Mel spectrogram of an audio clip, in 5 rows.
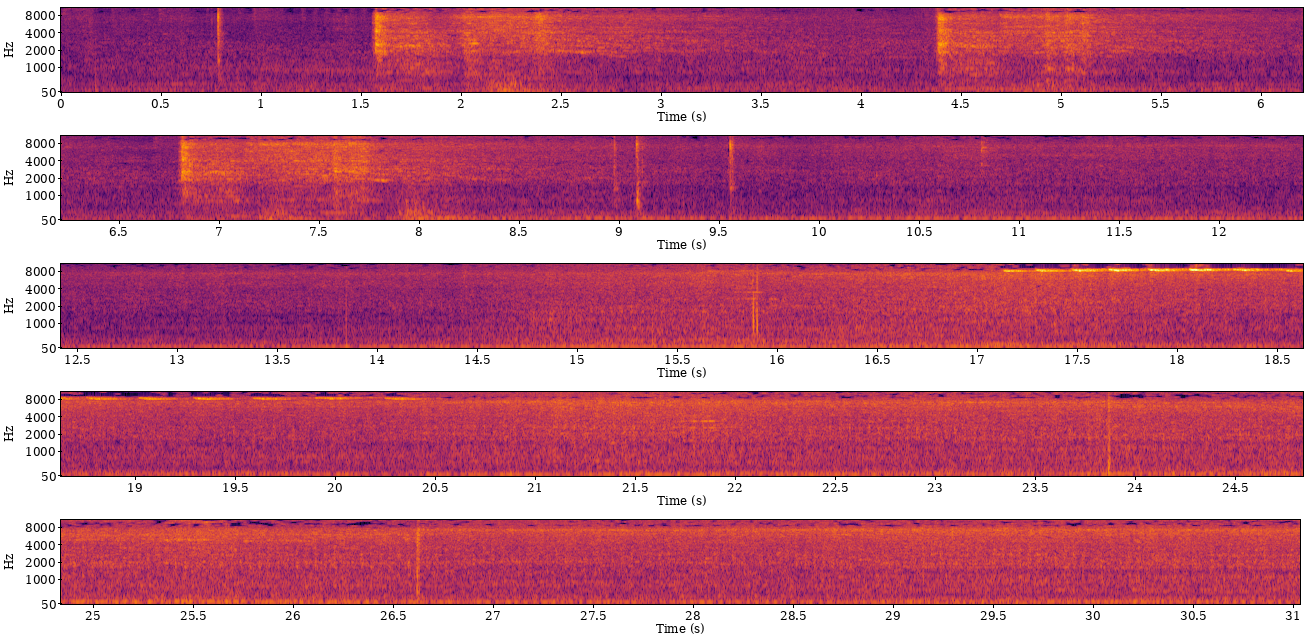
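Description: Toyota Kijang's 7K four-cylinder carburettor engine being started after its rebuild: three short bursts of cranking, then it catches about eight seconds in and settles into a steady idle. A brief high chirping sound comes about halfway through.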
